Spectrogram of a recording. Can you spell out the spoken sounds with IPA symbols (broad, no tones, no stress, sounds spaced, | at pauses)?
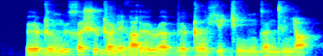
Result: ø ɖ ɵ ŋ ʉ x œ ʃ y ɖ œ ɳ e ð ɑ ɾ ø ɹ œ b ø ʈ o ç e c u ŋ ɡ œ n d y ɲ ɑ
